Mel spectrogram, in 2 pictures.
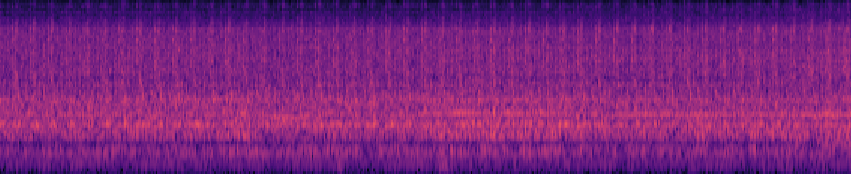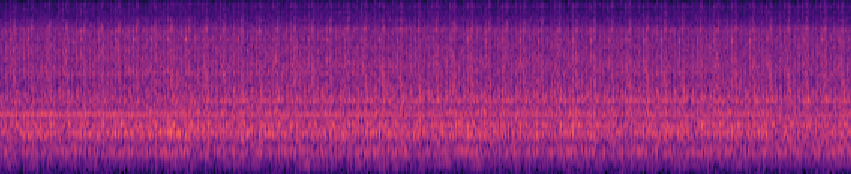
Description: Fiat punto idle is really rough , I've changed plugs , Air filter , leads , used Redex and even replaced mid exhaust section , drives fine but idle really shakes engine at random intervals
